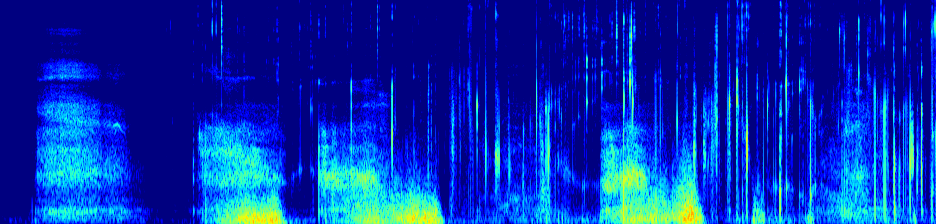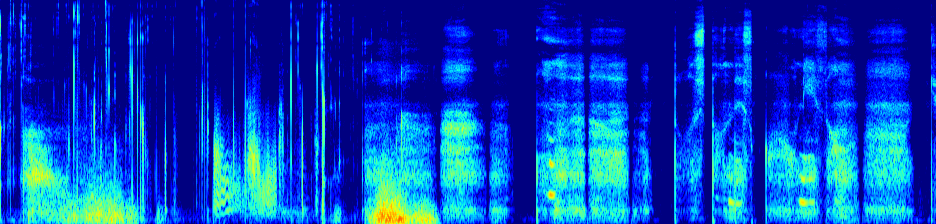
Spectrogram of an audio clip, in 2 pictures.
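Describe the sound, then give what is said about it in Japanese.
Wet, close ear-licking mouth sounds come in many short bursts separated by pauses, mixed with soft sighs, breaths and whispering. “お耳舐めるのやりすぎちゃいました”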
